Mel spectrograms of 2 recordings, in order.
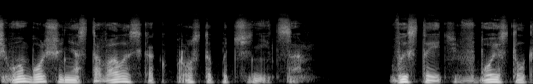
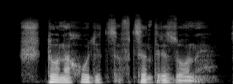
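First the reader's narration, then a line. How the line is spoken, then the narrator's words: Plain. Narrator (Russian): спросил Эдик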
